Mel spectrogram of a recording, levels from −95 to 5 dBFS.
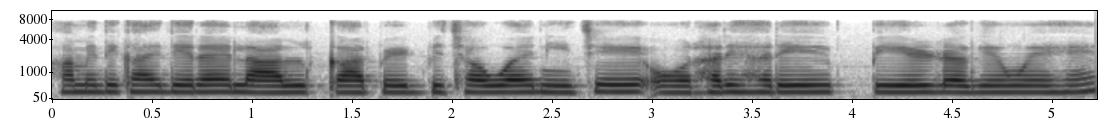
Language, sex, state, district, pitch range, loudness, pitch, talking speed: Hindi, female, Madhya Pradesh, Bhopal, 210-220 Hz, -15 LUFS, 215 Hz, 195 wpm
